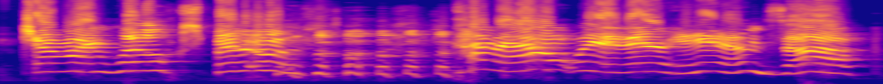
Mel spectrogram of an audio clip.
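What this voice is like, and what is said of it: Squeaky high-pitched voice. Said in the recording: “a really squeaky voice”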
